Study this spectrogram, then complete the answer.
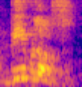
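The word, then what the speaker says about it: βίβλος: Por eso le pusieron Biblia, porque Biblia significa en griego se pronuncia biblos y significa colección de libros.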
